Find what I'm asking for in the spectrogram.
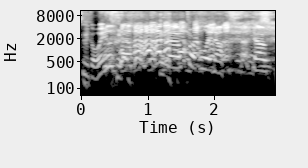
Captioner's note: audience laughs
